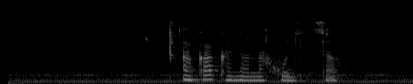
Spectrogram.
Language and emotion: Russian, neutral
